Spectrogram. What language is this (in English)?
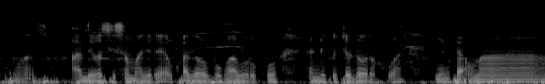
Santali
